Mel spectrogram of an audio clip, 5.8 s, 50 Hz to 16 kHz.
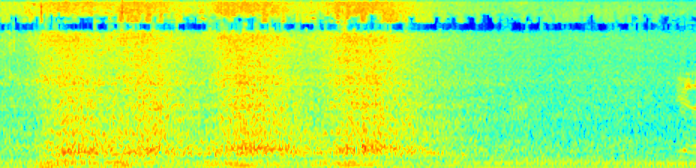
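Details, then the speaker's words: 3.0 Ford Ranger at idle after a new cylinder head replaced one with a bad exhaust valve seat; a constant whooshing fan roar never drops off because the clutch fan is stuck on. "also the clutch fan is stuck on fan never turns off so that's an issue"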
